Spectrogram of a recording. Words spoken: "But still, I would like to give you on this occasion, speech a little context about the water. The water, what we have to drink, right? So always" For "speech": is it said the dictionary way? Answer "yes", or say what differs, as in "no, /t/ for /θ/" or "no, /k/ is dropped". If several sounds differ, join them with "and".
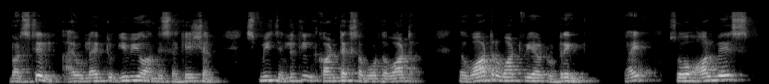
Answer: no, /tʃ/ is dropped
